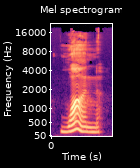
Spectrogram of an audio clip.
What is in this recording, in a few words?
"one", English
